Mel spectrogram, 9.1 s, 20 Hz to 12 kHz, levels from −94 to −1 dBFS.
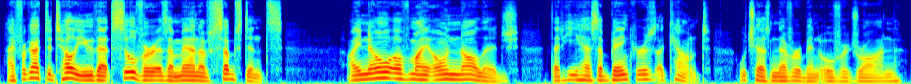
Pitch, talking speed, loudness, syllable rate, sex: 135 Hz, 190 wpm, -19 LUFS, 5.2 syllables/s, male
